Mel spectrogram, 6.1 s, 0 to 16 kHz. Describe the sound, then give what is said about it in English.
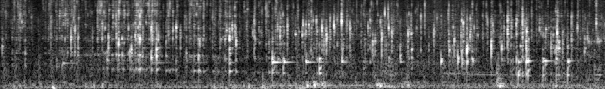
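A water sample is poured into a sampling bottle: a faint, continuous trickle of liquid with scattered splashy drips and small glassy ticks runs steadily throughout, with no voices. “So now that we've rinsed our bottle 3 times, we're going to fill it up with sample.”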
